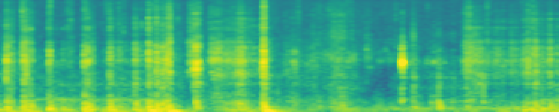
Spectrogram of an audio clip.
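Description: A small, solid, peach-colored bar of dry soap is held in the hand and shaved with a metal utility-knife blade. A series of short, dry scraping cuts sends flakes crackling off, with gritty high hiss and one sharp click near the end.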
